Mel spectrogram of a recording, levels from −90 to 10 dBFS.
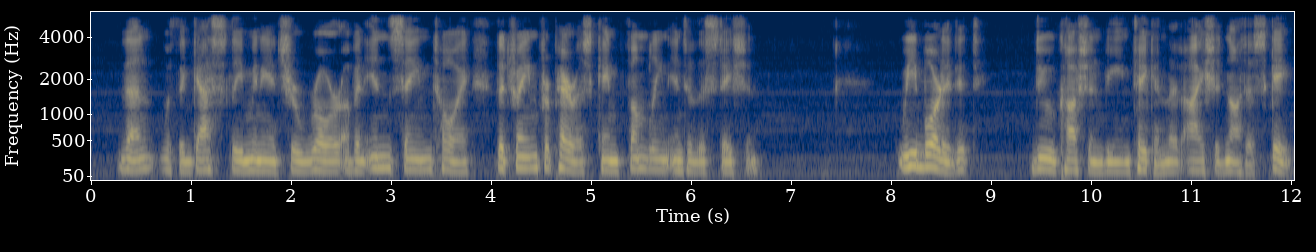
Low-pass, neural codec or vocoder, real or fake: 5.4 kHz; none; real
